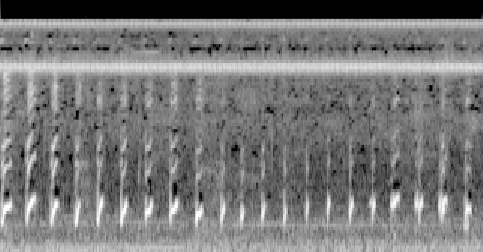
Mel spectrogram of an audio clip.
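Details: Puppies from a litter of four born in a garden beside a house, heard while their mother is away looking for food: rapid high whimpering yelps repeated about four times a second, with a steady high electronic whine behind them.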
